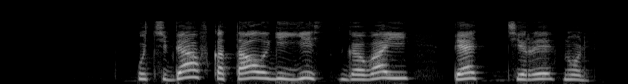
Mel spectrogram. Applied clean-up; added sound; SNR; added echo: none; none; none; none.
